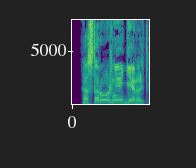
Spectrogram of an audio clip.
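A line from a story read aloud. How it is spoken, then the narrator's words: Laughing. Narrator (Russian): засмеялся Лютик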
